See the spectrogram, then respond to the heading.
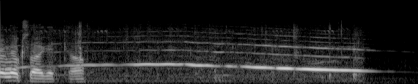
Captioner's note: siren wailing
